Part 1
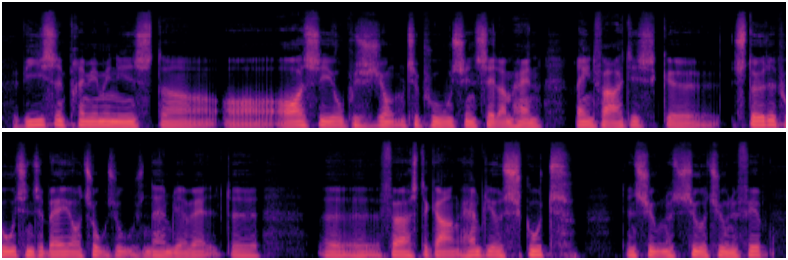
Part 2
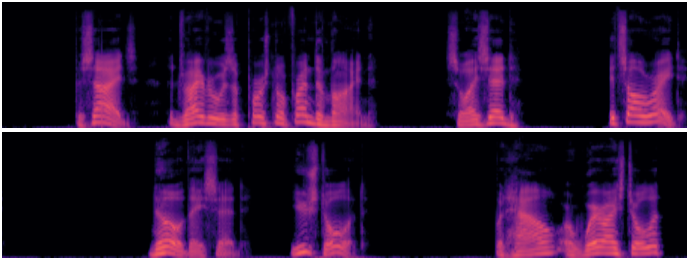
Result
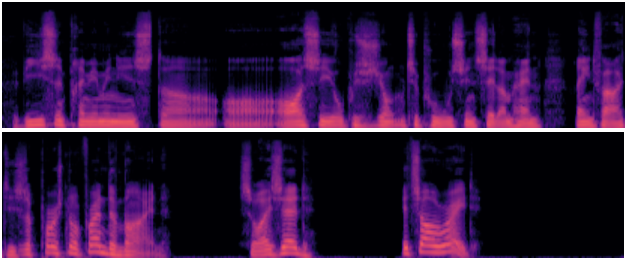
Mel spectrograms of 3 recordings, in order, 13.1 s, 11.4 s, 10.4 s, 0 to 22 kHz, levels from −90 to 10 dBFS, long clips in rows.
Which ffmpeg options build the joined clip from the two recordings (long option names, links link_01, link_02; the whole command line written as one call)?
ffmpeg -i cue0.wav -i cue1.wav -filter_complex "[0:a]asettb=1/sr,asplit=3[link_01][link_02][link_03];[link_01]atrim=end=3.614[link_04];[link_02]atrim=start=3.61:end=5.38,asetpts=PTS-STARTPTS,afade=type=in:duration=0.004:curve=qsin,afade=type=out:start_time=1.766:duration=0.004:curve=qsin,equalizer=frequency=740:width=5.2:gain=-10[link_05];[link_03]atrim=start=5.376[link_06];[link_04][link_05]acrossfade=duration=0.004:curve1=hsin:curve2=qsin[link_07];[link_07][link_06]acrossfade=duration=0.004:curve1=qsin:curve2=hsin,apad=whole_dur=10.38,atrim=end=10.38,atrim=end=5.38,asetpts=PTS-STARTPTS[link_08];[1:a]atrim=start=1.85:end=6.91,asetpts=PTS-STARTPTS[link_09];[link_08][link_09]acrossfade=duration=0.06:curve1=tri:curve2=tri" out.wav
